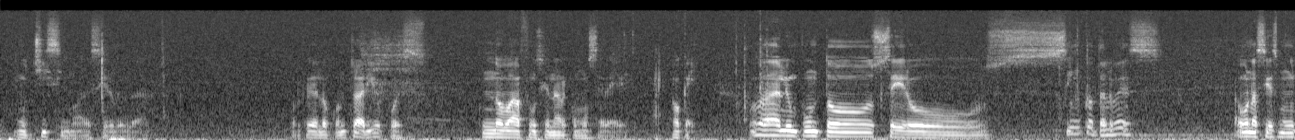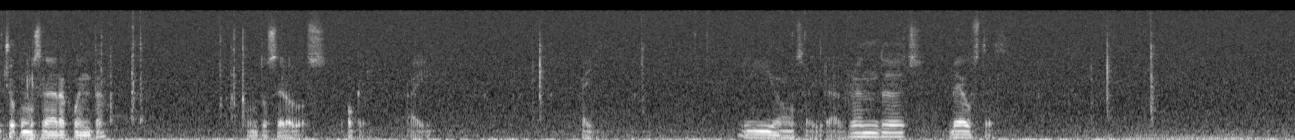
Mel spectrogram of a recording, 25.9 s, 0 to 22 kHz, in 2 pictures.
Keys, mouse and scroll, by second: 0.7 scroll up 1, 1.1 shift+middle click, 1.8-3.2 shift+middle drag, 6.2 click, 7.3 End, 7.6 BackSpace, 8.7 KP_0, 10.5 KP_5, 10.7 KP_Enter, 12.8 click, 13.9 End, 14.2 BackSpace, 15.1 KP_2, 15.2 KP_Enter, 16.7 scroll down 2, 17.0 click, 18.0 scroll up 2, 18.4-19.4 shift+drag, 19.8 click, 20.8 click, 22.1 scroll down 1, 22.6 middle click, 23.6-23.9 scroll up 1.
